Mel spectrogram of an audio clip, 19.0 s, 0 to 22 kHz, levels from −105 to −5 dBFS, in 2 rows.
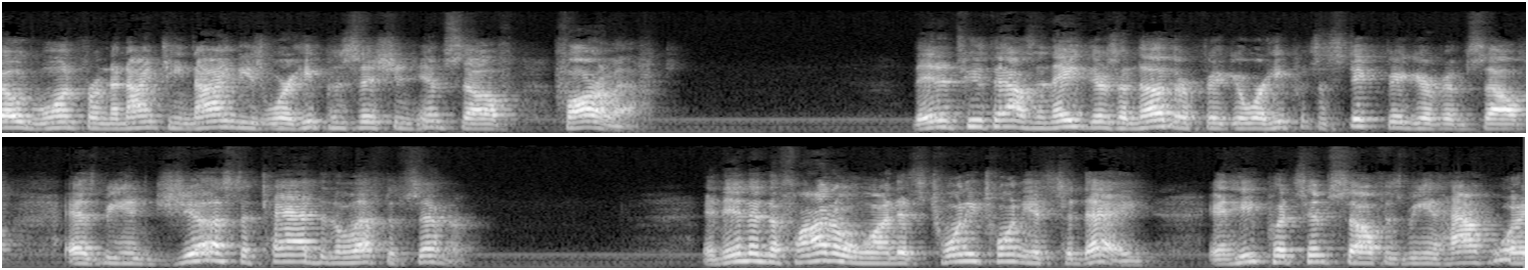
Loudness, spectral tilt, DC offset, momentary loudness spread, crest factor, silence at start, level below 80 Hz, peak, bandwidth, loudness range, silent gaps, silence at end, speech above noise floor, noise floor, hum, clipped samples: -18 LUFS; -5.5 dB/octave; under 0.1%; 11 LU; 18 dB; 0 s; -70 dBFS; 0 dBFS; 8 kHz; 3 LU; none; 0 s; 40 dB; -58 dBFS; none; under 0.1%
